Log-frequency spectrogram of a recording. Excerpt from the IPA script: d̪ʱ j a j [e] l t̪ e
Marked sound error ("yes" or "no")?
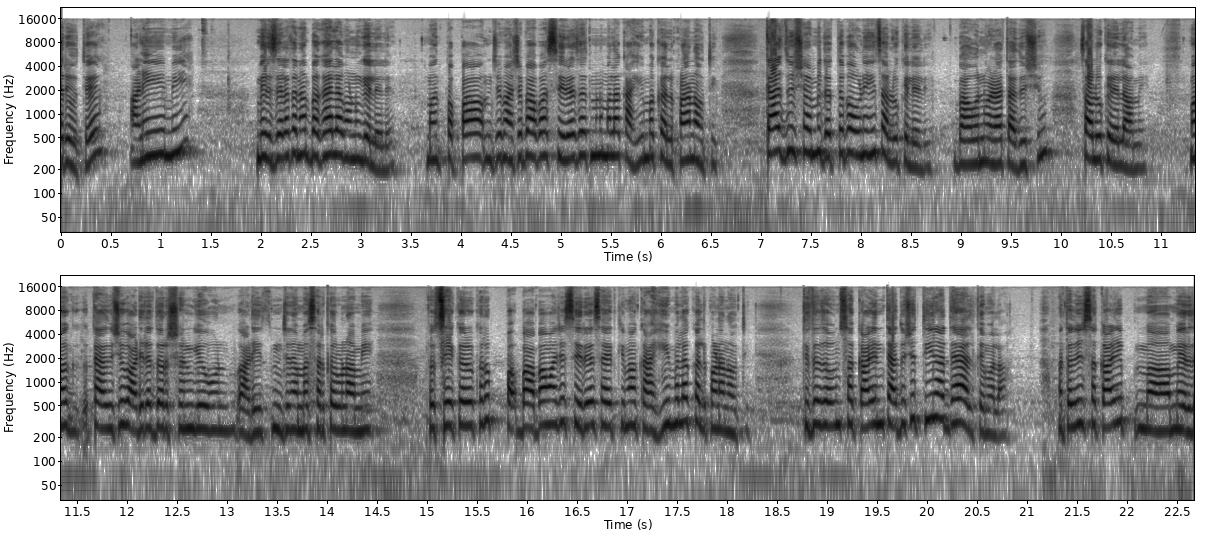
yes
